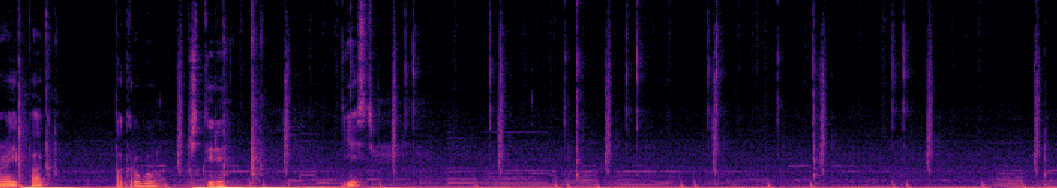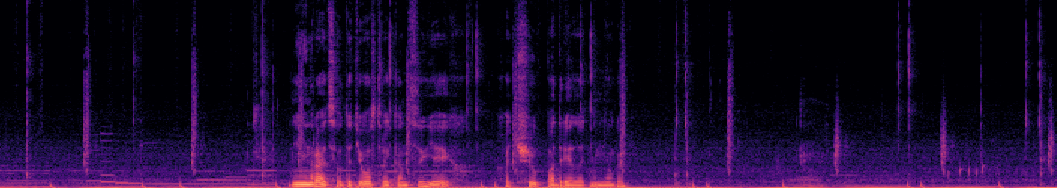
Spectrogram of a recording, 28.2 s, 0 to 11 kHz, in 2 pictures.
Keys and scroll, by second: 0.5 Return, 2.4 d, 2.9 Return.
